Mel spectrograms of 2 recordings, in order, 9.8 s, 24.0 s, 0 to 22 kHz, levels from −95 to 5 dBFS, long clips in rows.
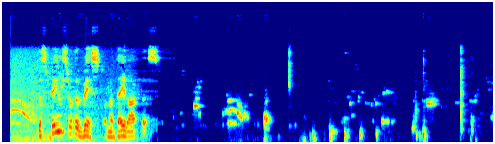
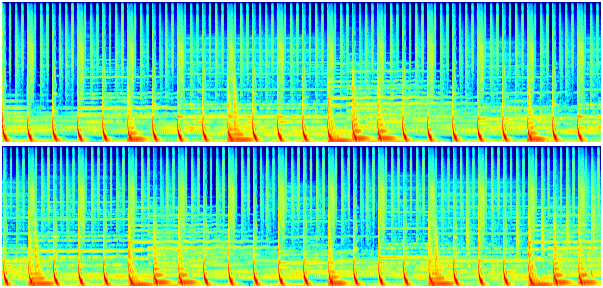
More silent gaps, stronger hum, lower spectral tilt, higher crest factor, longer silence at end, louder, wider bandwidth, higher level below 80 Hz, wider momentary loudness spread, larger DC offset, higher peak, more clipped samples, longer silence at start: first, 4.16-4.21 s, 8.13-8.17 s vs none; neither; about the same, -4.5 dB/octave vs -5.5 dB/octave; first, 20 dB vs 12 dB; first, 0.45 s vs 0 s; second, -18 LUFS vs -15 LUFS; second, 7.2 kHz vs over 20 kHz; second, -46 dBFS vs -20 dBFS; first, 25 LU vs 11 LU; neither; about the same, -2 dBFS vs -2 dBFS; neither; first, 0.15 s vs 0 s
